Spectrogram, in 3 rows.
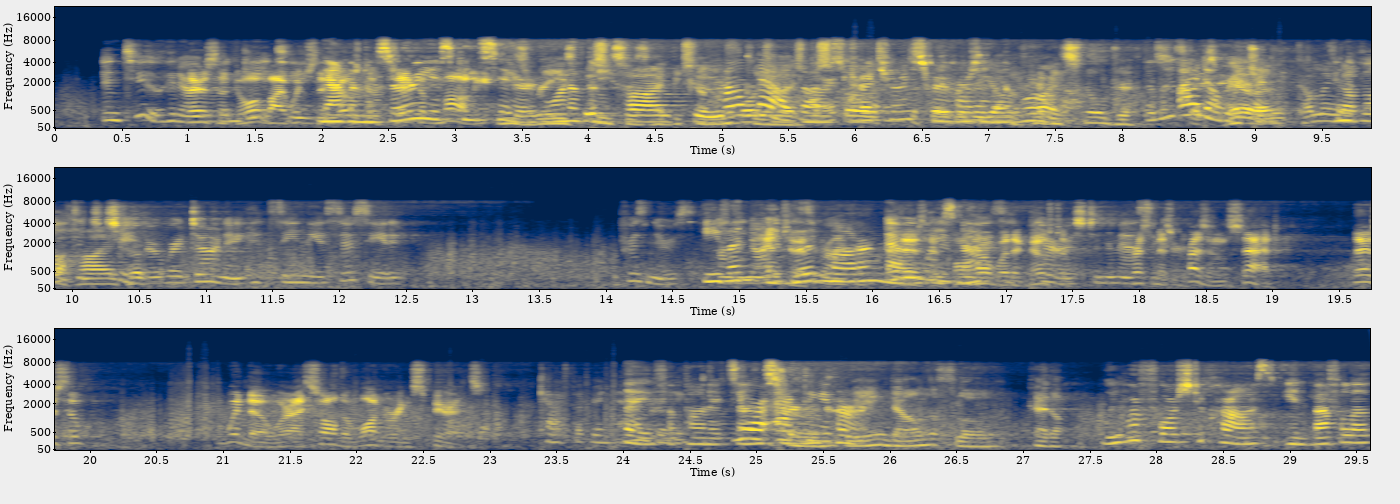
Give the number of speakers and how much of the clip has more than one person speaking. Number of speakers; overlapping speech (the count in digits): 6, about 52%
